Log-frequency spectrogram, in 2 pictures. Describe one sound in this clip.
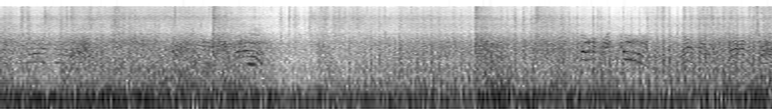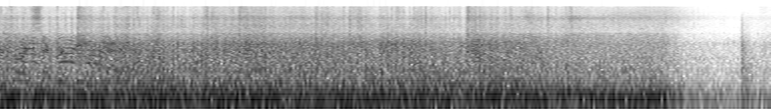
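Guns fire in sharp bursts.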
